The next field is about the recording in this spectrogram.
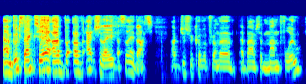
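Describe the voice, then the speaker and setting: A male podcast guest chatting casually, his voice croaky from a recent cold. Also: medium pitch, moderate pace. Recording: dull lo-fi sound.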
